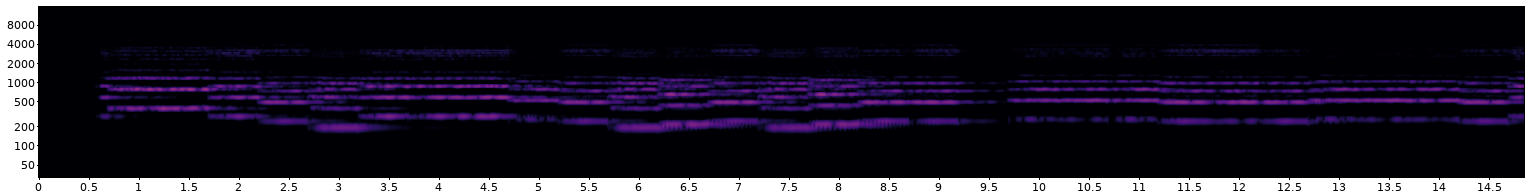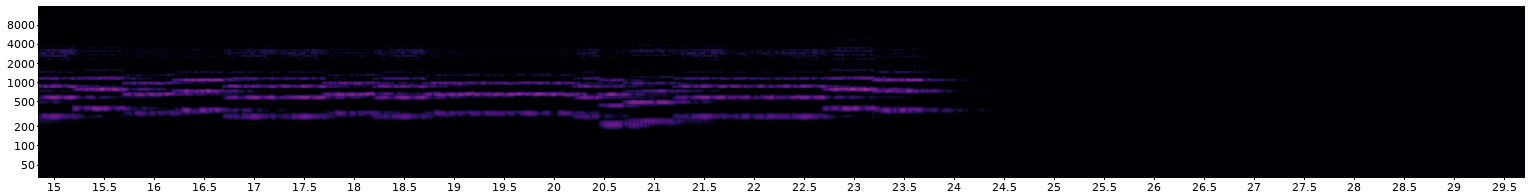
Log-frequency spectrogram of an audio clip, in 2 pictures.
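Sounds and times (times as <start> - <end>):
tenor choir singing: 0.6 - 23.8.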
